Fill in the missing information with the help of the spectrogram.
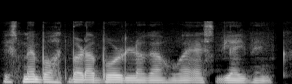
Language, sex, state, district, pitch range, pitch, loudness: Hindi, male, Himachal Pradesh, Shimla, 100-110 Hz, 100 Hz, -16 LUFS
